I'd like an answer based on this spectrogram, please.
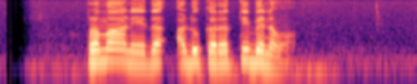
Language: Sinhala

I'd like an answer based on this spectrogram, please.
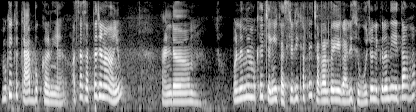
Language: Sindhi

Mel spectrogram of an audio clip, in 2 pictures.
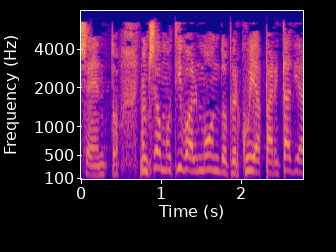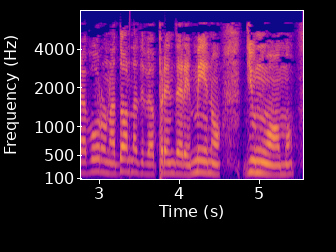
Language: Italian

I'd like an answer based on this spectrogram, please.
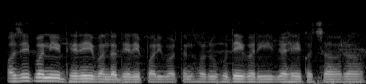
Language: Nepali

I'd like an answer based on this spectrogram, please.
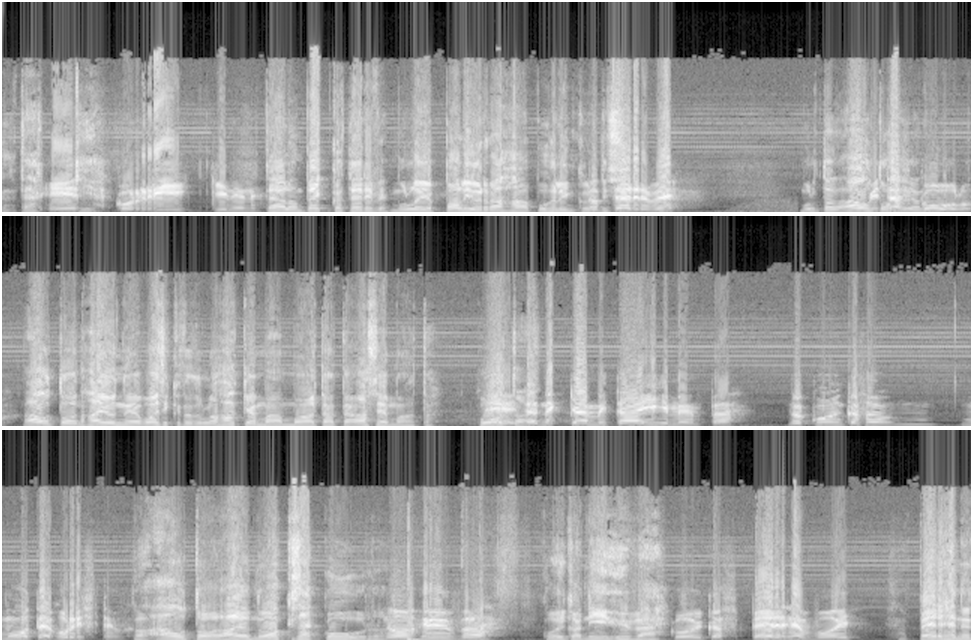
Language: Finnish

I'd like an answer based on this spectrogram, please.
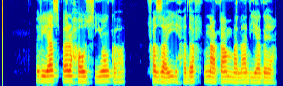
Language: Urdu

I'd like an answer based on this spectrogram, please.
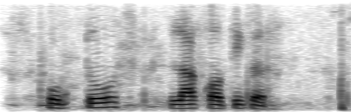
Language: Marathi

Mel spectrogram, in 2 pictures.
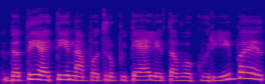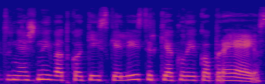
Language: Lithuanian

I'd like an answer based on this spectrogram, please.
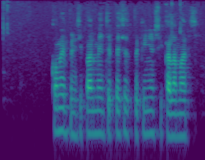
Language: Spanish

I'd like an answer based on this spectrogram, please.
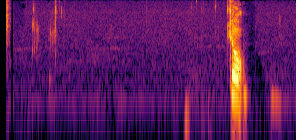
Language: Chinese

